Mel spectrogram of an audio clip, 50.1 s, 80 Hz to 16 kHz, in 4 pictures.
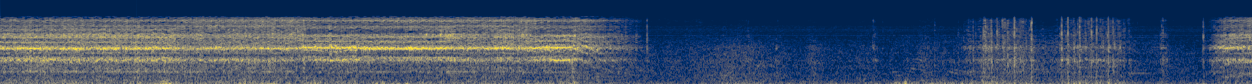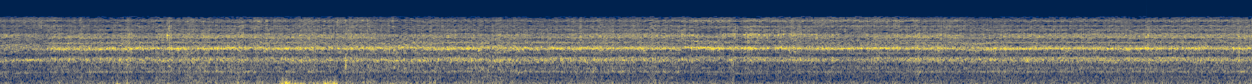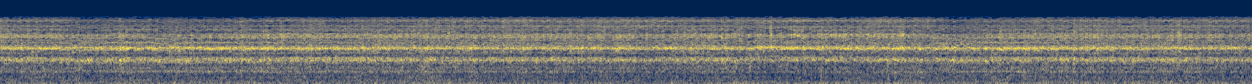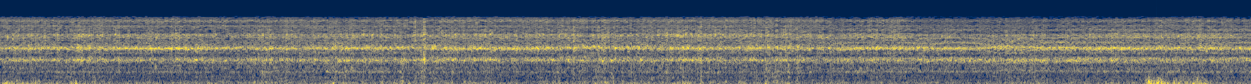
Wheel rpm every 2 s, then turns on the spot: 160, 160, 150, 10, 10, 20, 130, 160, 160, 160, 160, 160, 160, 160, 160, 160, 160, 160, 160, 160, 160, 160, 160, 160, 160.
10-12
